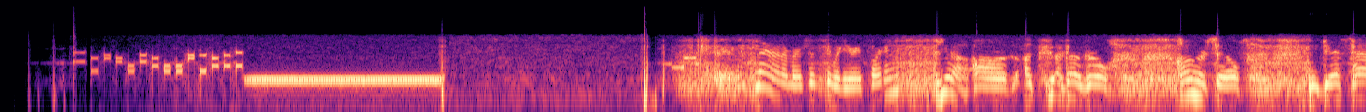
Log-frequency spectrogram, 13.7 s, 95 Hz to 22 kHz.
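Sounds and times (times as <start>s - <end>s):
long steady telephone tone: 0.5s - 4.4s, 6.6s - 7.1s
speech: 8.0s - 13.6s.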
